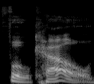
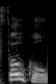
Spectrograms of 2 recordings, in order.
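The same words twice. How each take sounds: First: It is said with a pretentious French pronunciation. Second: It is said with a plain English pronunciation. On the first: Someone else corrects the speaker condescendingly. The speaker calls it right. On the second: The speaker does not know how the name is pronounced. The speaker calls it wrong.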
